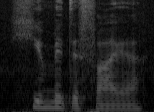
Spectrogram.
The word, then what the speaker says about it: humidifier: We actually aspirate the H. Humidifier.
